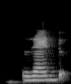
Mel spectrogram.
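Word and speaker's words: read: My sister has रेड, हैज के साथ रेड pronunciation होता है, क्योंकि लेकिन स्पेलिंग्स जो है वो सेम ही रहती हैं।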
